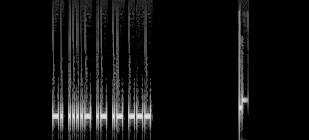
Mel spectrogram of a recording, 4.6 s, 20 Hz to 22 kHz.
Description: Morse code, heard as a keyed tone, about 40 wpm, 700 Hz. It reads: N4AAO
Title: USA Call Signs - 5 Characters - 2x Character Spacing - 40wpm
